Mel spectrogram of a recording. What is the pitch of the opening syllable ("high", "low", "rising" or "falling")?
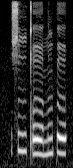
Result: high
